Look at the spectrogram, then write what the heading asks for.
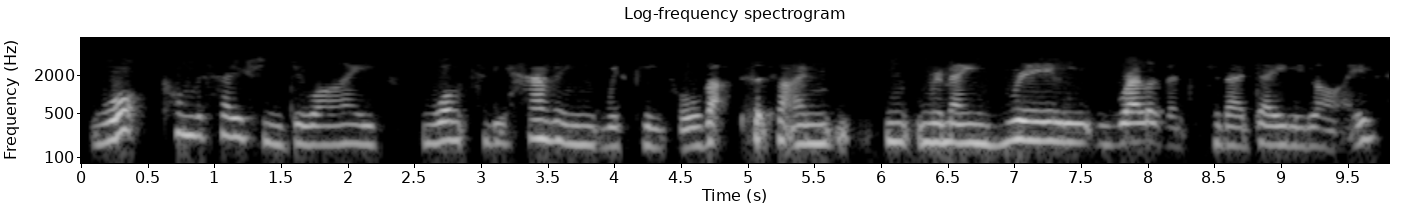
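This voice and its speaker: A woman's voice: lowish voice, husky. A woman answering interview questions as a strategy executive, earnest and emphatic, on a poor-quality muffled recording. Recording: poor, muffled phone-like lo-fi sound.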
